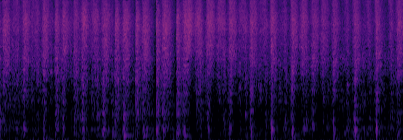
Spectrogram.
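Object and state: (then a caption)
Leather dress shoe being brushed. A single hollow black leather dress shoe, held sideways, is brushed with a wooden-backed horsehair shoe brush in quick rub strokes. The result is a steady run of rapid, bright, scratchy swishes with a hollow, low knock under each stroke.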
